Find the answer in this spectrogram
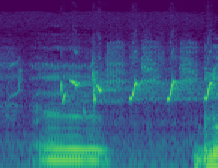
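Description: A small bird chirping: a quick series of short, rising chirps, about five in two seconds, over a person's drawn-out hesitation sound near the start.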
